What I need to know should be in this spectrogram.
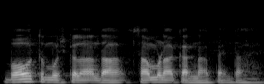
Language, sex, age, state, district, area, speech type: Punjabi, male, 45-60, Punjab, Amritsar, urban, spontaneous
